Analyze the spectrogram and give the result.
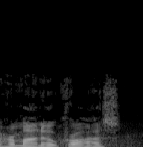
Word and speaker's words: Hermano Cross: This is a Hermano Cross. – Hermano Cross? – Yes. – Could you spell that for me? – H-E-R mm-hmm.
